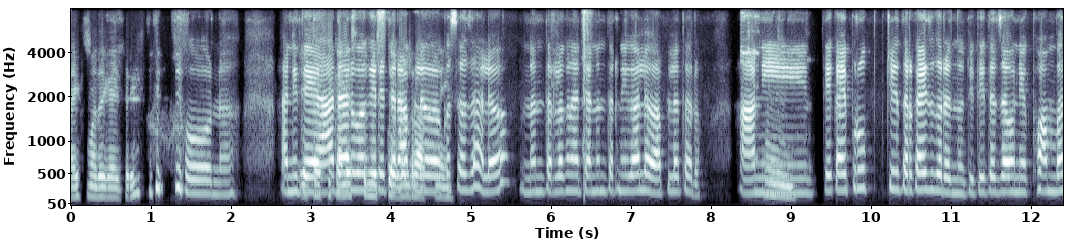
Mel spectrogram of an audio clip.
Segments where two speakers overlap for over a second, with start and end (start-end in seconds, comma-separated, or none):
2.9-4.7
